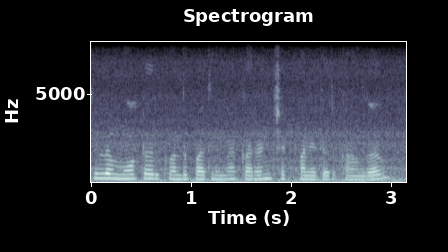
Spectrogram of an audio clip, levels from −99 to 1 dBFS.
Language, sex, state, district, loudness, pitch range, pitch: Tamil, female, Tamil Nadu, Chennai, -19 LUFS, 210-240 Hz, 220 Hz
